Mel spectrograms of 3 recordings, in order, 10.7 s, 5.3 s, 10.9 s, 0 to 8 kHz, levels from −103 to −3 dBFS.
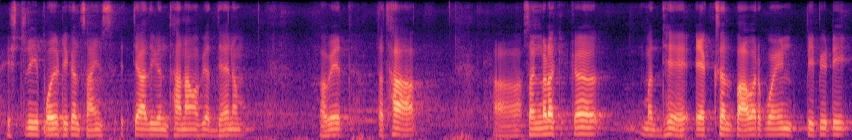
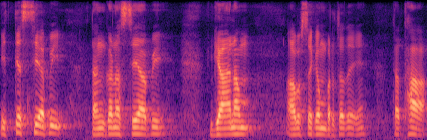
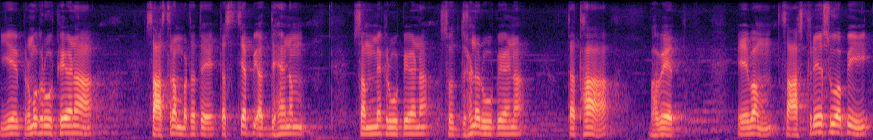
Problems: none marked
